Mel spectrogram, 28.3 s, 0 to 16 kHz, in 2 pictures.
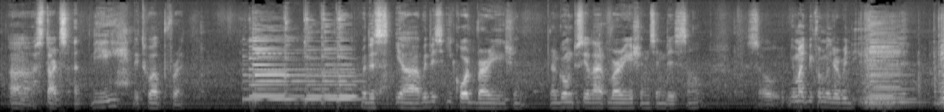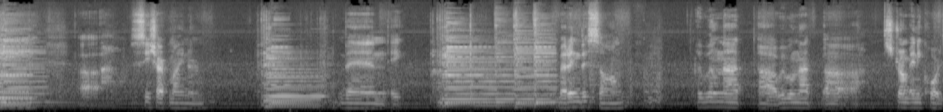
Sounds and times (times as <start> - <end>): Speech: 0.1 - 2.8, 5.4 - 10.6, 11.2 - 12.9, 15.3 - 17.3, 19.2 - 20.2, 22.6 - 23.6, 24.6 - 28.3.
